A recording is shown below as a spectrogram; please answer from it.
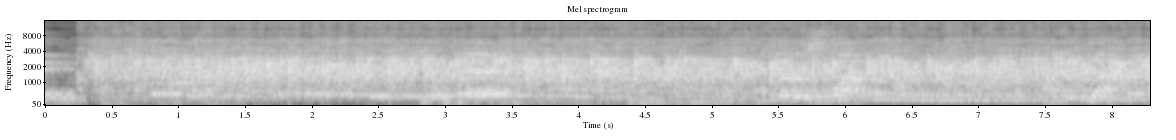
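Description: A church congregation applauding Reverend Morgane, with dense, sustained clapping that swells after a brief start and holds steady, with voices mixed in underneath.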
